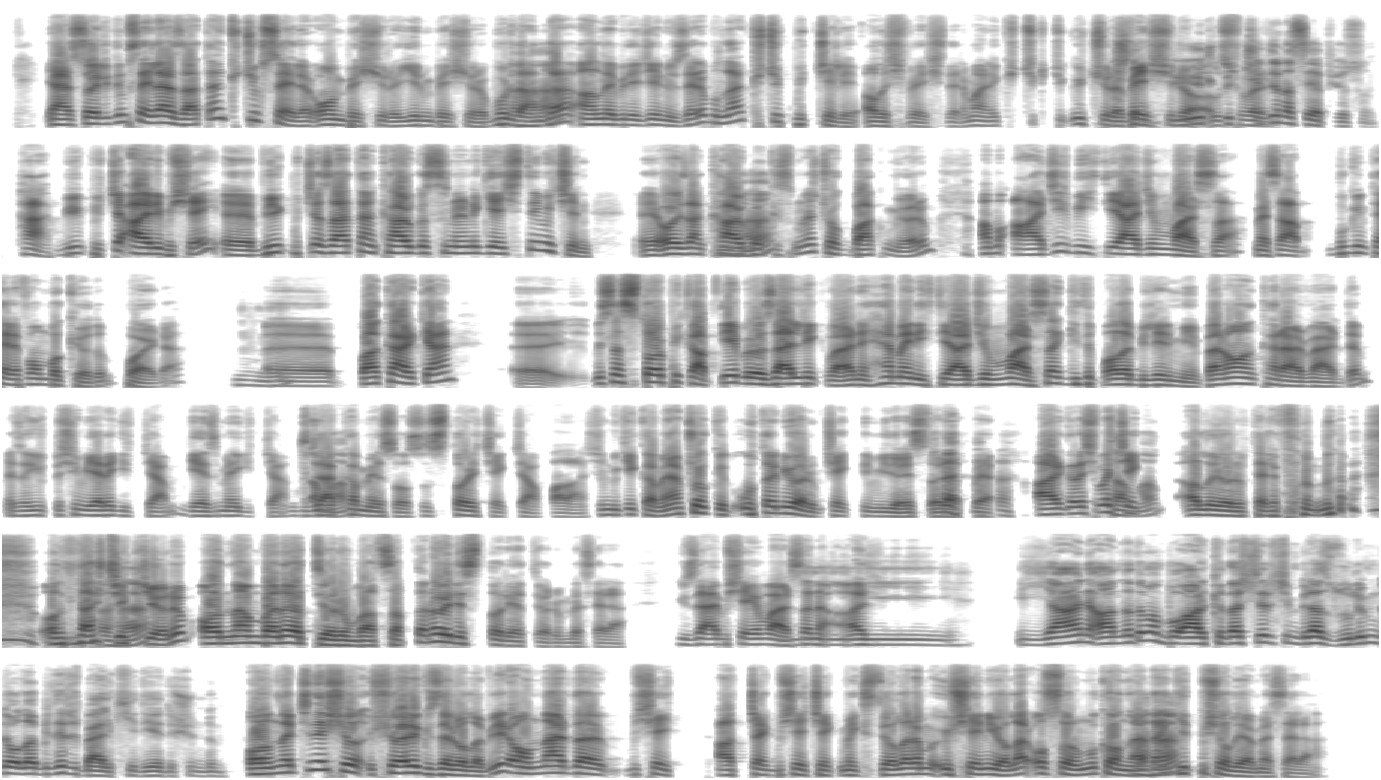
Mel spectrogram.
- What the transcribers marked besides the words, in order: in English: "store pick up"; in English: "story"; chuckle; in English: "story"; laughing while speaking: "telefonunu, ondan çekiyorum. Ondan bana atıyorum WhatsApp'tan, öyle"; in English: "story"; tapping
- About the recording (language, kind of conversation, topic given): Turkish, podcast, Online alışveriş yaparken nelere dikkat ediyorsun?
